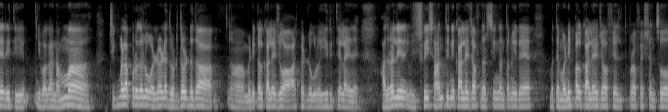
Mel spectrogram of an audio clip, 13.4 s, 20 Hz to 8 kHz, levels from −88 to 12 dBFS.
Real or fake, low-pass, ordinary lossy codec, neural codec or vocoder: real; 7.2 kHz; Opus, 64 kbps; none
